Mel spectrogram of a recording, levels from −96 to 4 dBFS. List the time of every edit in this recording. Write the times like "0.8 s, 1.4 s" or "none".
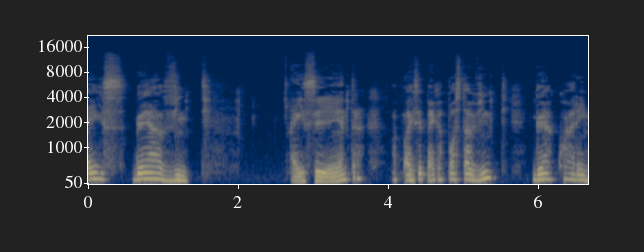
none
